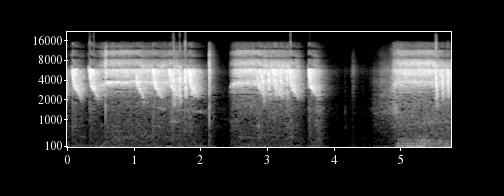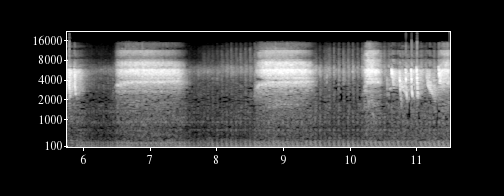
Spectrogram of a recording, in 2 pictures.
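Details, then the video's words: Bar-winged prinia giving a 'ngebren' song. Several bursts of high, buzzy, rapidly repeated notes last one to two seconds each, with short silences between. A steady low hum sounds under the later part. "Ciblek Kali | Cikal Super Ngotot Ngebren Rapet Panjang"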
